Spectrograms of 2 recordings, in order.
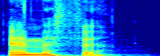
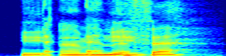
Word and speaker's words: Emefe: How did you pronounce it? – MFE. – MFE? – Yeah, E-M-E-F-E.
